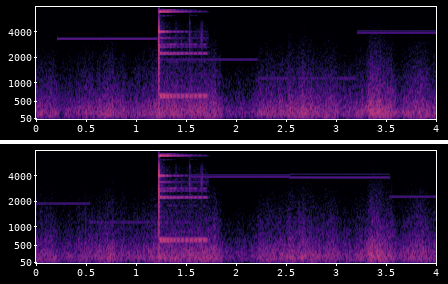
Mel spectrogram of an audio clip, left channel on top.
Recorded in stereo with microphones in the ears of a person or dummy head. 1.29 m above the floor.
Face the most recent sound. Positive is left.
turn(degrees=0)  # may be behind; listen again after turning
